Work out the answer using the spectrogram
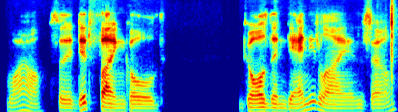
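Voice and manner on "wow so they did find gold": usual speaking voice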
